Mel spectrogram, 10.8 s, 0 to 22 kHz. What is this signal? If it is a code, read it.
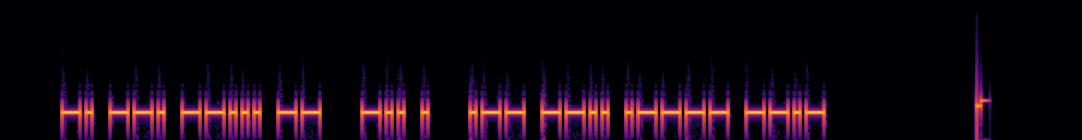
Morse code, heard as a keyed tone, about 21 wpm, 700 Hz. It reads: NG7M DE WZ1Q
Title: USA Callsign DE Callsign - 4 Characters - 20wpm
